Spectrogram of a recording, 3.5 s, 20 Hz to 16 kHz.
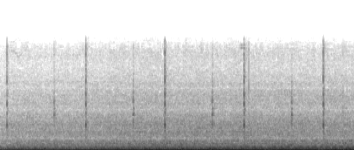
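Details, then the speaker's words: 1959 Chevrolet Bel Air, engine idling, after replacing hyper-flashing aftermarket flasher relay with an AutoZone LL552: crisp evenly spaced relay clicks about two or three a second; turn signal now works correctly. "so that was an aftermarket one which is looks like a hyper flash type of relay so so glad this one's fixed"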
